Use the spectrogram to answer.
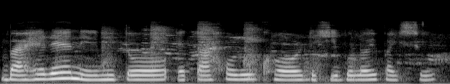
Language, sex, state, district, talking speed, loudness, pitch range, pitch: Assamese, female, Assam, Kamrup Metropolitan, 95 wpm, -15 LUFS, 210-230 Hz, 215 Hz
